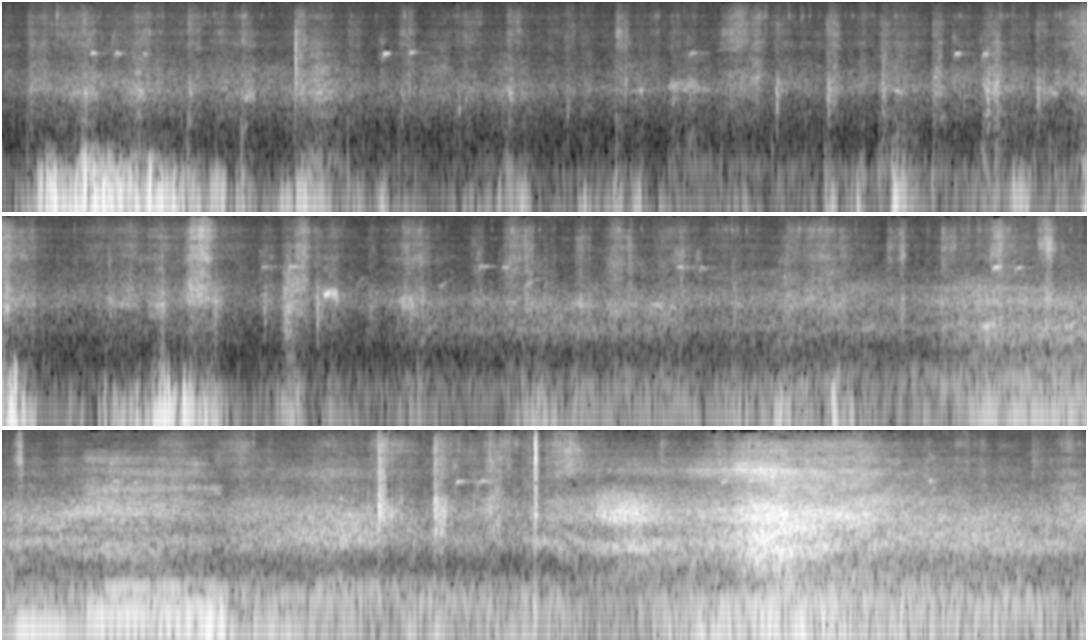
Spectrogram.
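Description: Outdoor street sound with irregular low thumps and rumbles of wind and handling on the microphone. In the last third a motor vehicle's engine builds up and passes, loudest near the end.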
